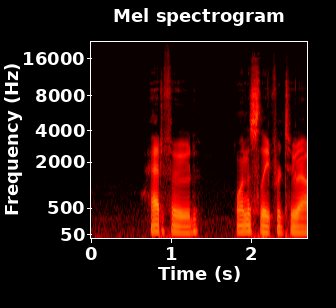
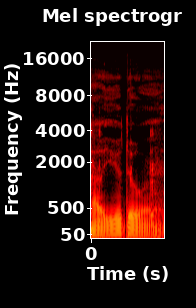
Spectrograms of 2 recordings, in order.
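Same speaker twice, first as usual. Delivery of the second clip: smooth pickup line; 7 semitones lower than usual. Acted. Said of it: "Joey pickup line".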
